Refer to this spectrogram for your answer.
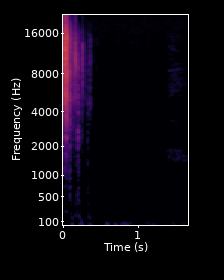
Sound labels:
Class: object falling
